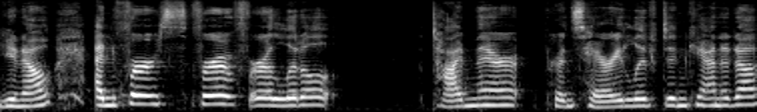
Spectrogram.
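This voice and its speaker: Fairly even intonation at a fairly slow pace. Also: woman, high pitch for a woman. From Jordan. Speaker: comedian. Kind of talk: casual podcast conversation.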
